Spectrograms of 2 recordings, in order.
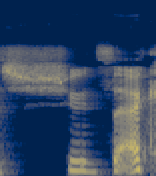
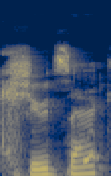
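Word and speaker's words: Schoedsack: How do you say that name? – Yeah, I'd go with Shudsack. – Shudsack.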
